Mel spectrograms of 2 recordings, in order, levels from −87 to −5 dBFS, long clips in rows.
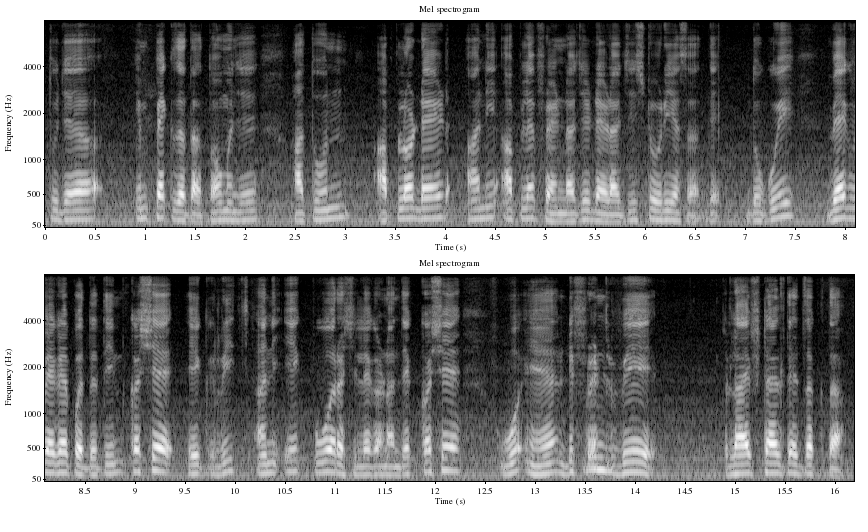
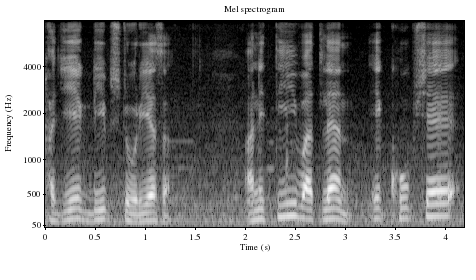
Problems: constant background noise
